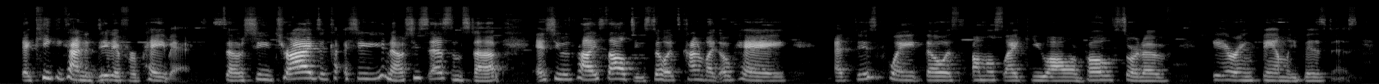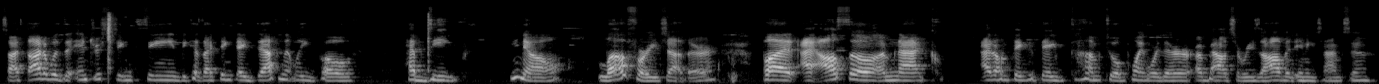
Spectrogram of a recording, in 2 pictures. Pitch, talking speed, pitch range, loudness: 195 Hz, 195 wpm, 175-220 Hz, -23 LUFS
